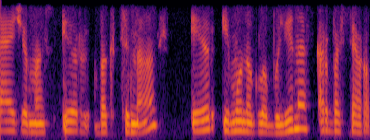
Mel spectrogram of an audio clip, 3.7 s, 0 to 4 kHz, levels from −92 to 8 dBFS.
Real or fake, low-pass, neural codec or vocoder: real; 3.6 kHz; none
